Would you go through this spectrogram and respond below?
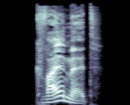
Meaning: second-person plural subjunctive I of qualmen
- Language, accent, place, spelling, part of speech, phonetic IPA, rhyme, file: German, Germany, Berlin, qualmet, verb, [ˈkvalmət], -almət, De-qualmet.ogg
